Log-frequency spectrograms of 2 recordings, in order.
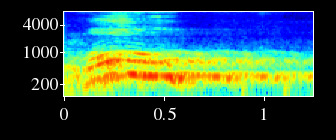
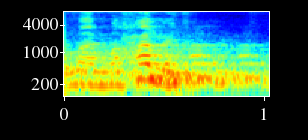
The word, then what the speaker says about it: Muhammad: and to call it Mo, astaghfirullah. At least in my opinion, that's absolutely unacceptable. Anybody's name is Muhammad, astaghfirullah, many even our youngsters, Muhammad. No, we should learn to pronounce it properly and be proud of the name of Muhammad.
